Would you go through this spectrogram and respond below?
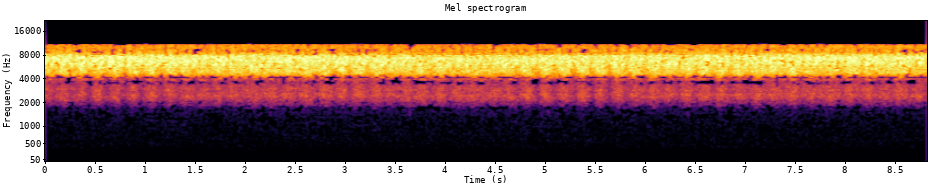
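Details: Provence cicadas singing in summer, France: a loud, continuous sizzling drone, slightly pulsating, holding the same intensity from start to finish.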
